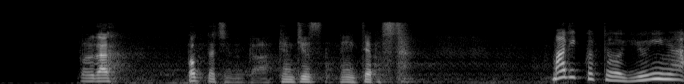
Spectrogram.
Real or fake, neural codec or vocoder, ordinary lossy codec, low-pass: fake; codec, 16 kHz in and 24 kHz out, 0.4 kbps, LongCat-Audio-Codec, two codebook decoder; none; 7.2 kHz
